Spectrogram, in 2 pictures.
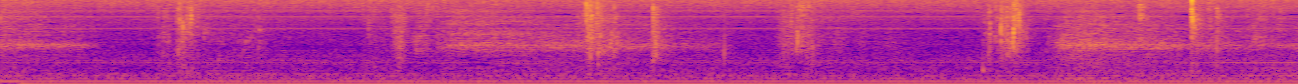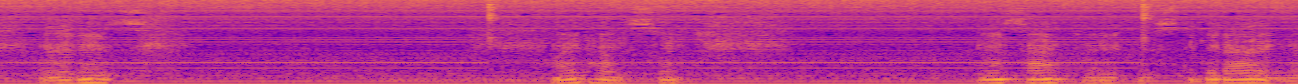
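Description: A fluorescent light hums steadily overhead.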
